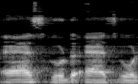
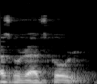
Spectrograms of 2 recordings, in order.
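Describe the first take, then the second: First: 'As' is said in full with a clear vowel. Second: 'As' is reduced with a weak vowel. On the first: The speaker calls it wrong. "It's not एज good एज gold" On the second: The speaker calls it right. "It's एज good एज gold"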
